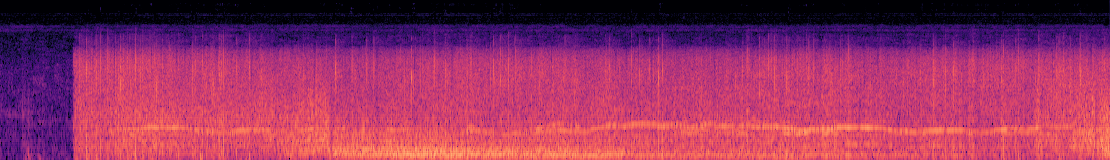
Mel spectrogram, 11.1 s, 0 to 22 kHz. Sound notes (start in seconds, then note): 0.7 thunder rumbling; 0.7 wind howling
